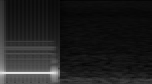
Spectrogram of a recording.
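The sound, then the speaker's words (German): A single short telephone line tone before a call, a steady mid-pitched beep lasting about a quarter second, clear, then silence with no voices. “Also, da ist das Telefon”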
